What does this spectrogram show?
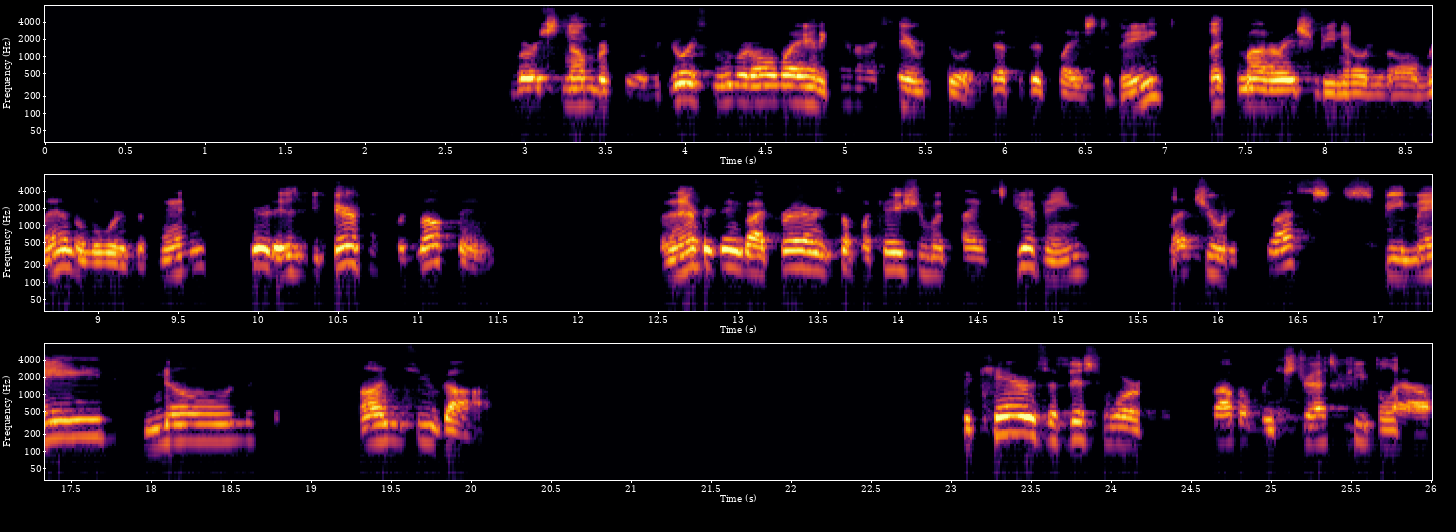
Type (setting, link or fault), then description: setting, large echoing room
